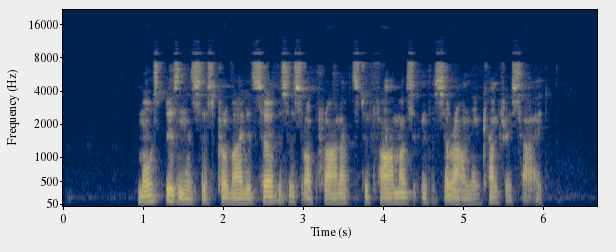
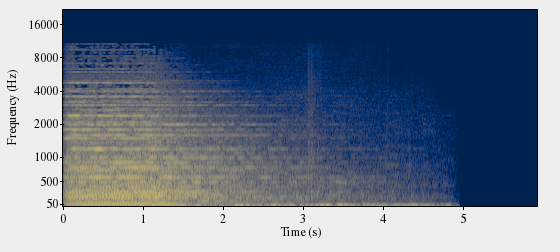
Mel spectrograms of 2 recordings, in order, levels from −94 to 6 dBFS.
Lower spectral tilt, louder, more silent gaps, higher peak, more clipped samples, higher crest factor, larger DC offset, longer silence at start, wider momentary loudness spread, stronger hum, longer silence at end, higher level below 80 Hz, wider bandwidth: second, -4 dB/octave vs -6 dB/octave; about the same, -22 LUFS vs -20 LUFS; neither; first, -2 dBFS vs -6 dBFS; neither; about the same, 20 dB vs 16 dB; neither; first, 0.95 s vs 0 s; second, 8 LU vs 24 LU; neither; second, 0.7 s vs 1.1 s; second, -64 dBFS vs -30 dBFS; about the same, 9.6 kHz vs 10.5 kHz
